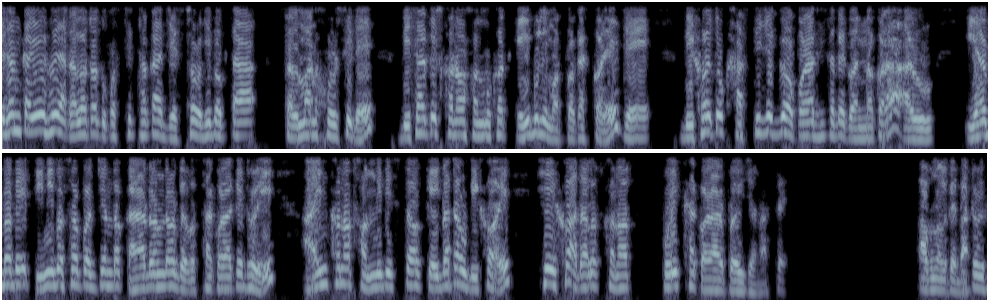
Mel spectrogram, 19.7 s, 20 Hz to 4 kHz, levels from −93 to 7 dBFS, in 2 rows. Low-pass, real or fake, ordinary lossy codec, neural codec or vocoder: 3.6 kHz; fake; none; vocoder, 44.1 kHz, 128 mel bands, Pupu-Vocoder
